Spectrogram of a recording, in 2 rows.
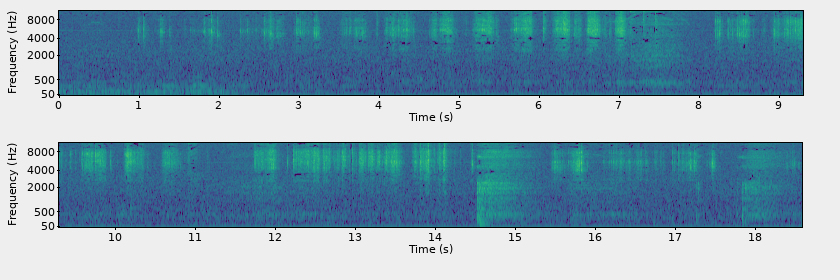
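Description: Gold Dollar 66 straight razor scraping through stubble and lather on the neck in many short, faint strokes. One louder, brief noise about fourteen and a half seconds in.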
